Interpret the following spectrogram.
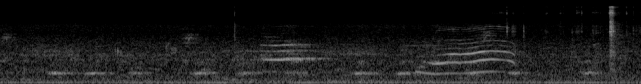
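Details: Kitten sunbathing in its favourite place, giving a few drawn-out meows with clear wavering, rising and falling tones, over a soft background hum and a single sharp click near the end.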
